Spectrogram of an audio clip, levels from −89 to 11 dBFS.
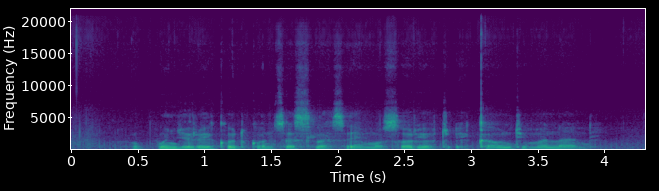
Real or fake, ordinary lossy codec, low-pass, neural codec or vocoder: fake; none; none; vocoder, 44.1 kHz, 128 mel bands every 256 samples, BigVGAN v2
